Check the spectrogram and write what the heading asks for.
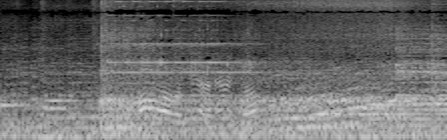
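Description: Video slot machine (Mighty Cash Vegas Wins) playing its electronic spin music while the reels turn, with swooping up-and-down tones in the middle, over background voices.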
